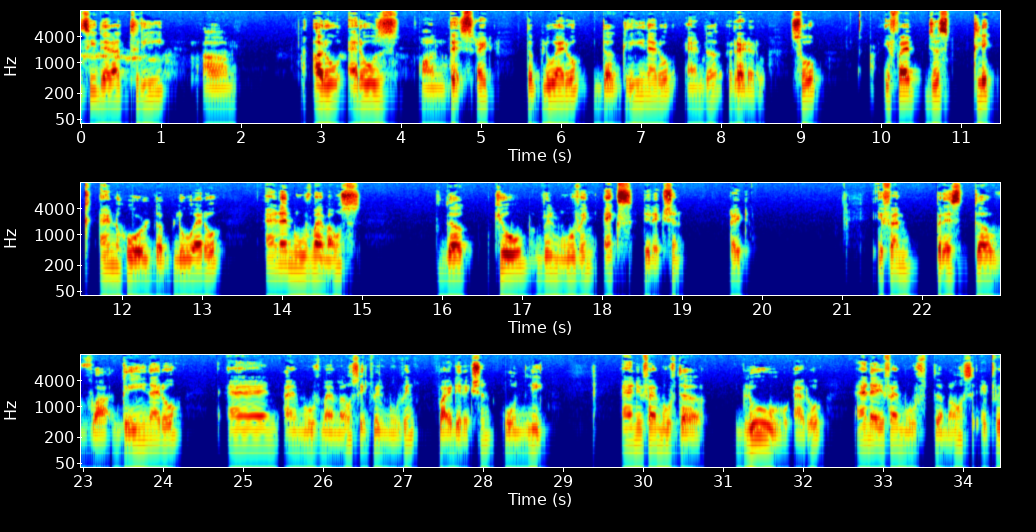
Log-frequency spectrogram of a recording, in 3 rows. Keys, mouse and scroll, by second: 1.0-3.9 scroll, 19.9-25.0 drag, 28.8 click.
